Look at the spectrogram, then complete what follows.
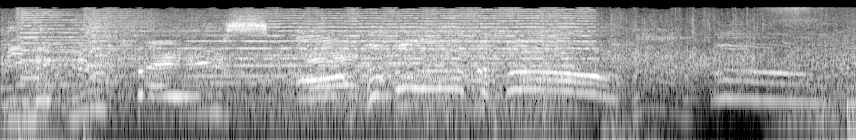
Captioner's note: laughs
